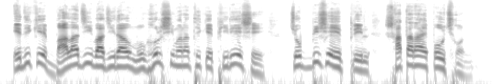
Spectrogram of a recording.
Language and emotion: Bengali, neutral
